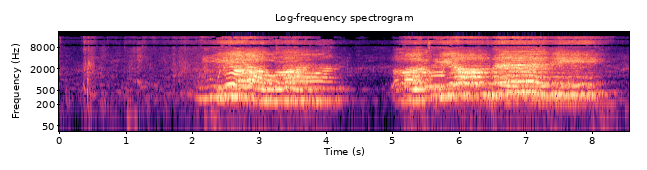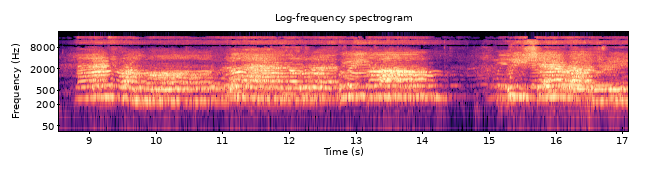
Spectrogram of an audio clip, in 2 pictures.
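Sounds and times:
children singing in unison: 0:02.1 - 0:04.4, 0:05.0 - 0:17.0.

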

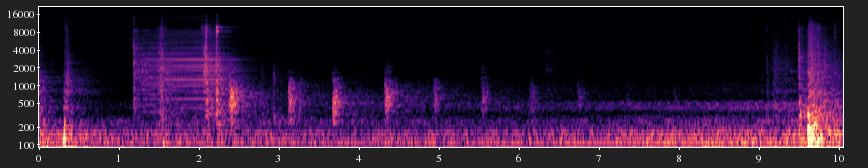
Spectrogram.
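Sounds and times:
electric buzzing hum: 0:01.2 - 0:05.3
footsteps: 0:02.2 - 0:07.1.

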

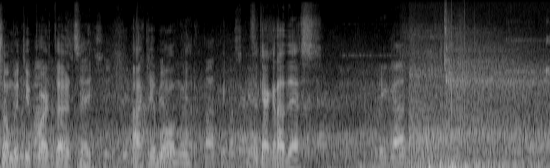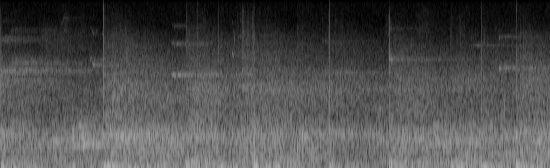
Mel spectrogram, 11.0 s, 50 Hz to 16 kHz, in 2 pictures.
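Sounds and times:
sneakers squeaking: 0:03.4 - 0:11.0
basketballs bouncing on court: 0:04.1 - 0:11.0.

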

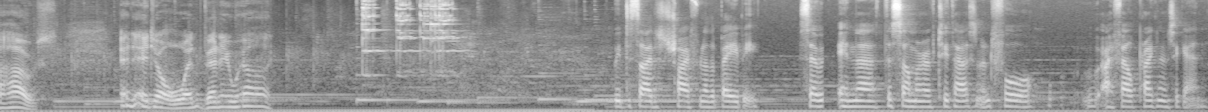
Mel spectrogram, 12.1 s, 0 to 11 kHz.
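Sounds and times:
soft background music: 0:00.0 - 0:12.0
wine glasses clinking: 0:03.6 - 0:04.8.

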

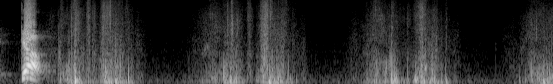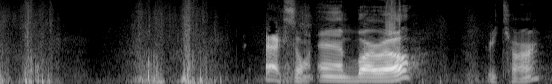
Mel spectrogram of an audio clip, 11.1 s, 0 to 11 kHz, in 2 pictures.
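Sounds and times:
uniform cloth swishing: 0:00.6 - 0:07.9, 0:09.8 - 0:10.4.

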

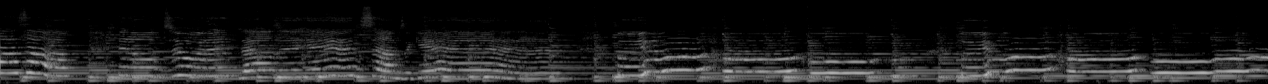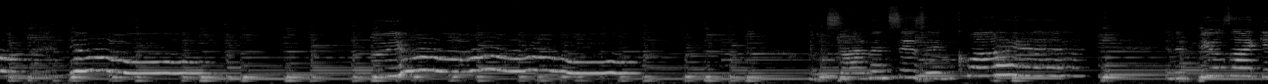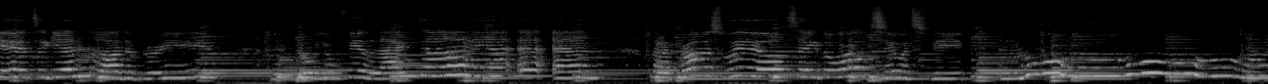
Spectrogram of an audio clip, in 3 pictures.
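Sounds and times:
woman singing: 0:00.0 - 0:15.2, 0:16.2 - 0:19.3, 0:20.8 - 0:38.0
ukulele strumming: 0:00.0 - 0:38.0.

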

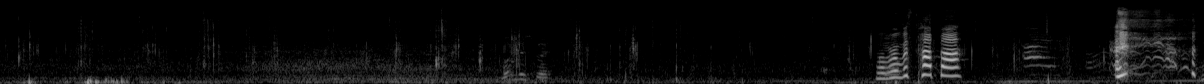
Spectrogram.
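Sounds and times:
faint footsteps: 0:00.0 - 0:12.0.

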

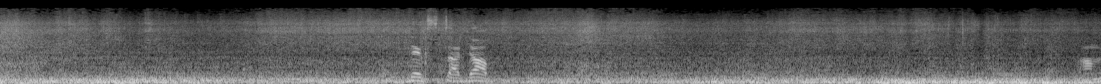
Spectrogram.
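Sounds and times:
low engine hum: 0:00.0 - 0:11.0
road and tyre noise: 0:00.0 - 0:11.0.

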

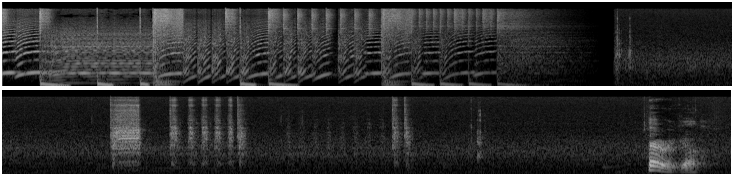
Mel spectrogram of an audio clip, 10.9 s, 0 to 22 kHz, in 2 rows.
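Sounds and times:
faint room hiss: 0:04.6 - 0:10.9.

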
